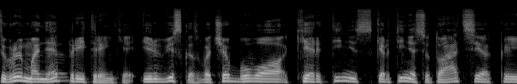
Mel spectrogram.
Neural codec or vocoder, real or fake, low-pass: none; real; 14.4 kHz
